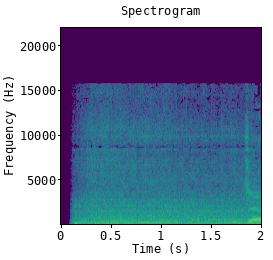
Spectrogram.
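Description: Boat engine running steadily with a low, even hum as the boat crosses open water; a man's voice comes in at the very end.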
